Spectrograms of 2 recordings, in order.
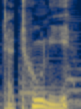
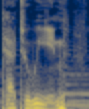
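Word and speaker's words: Tatooine: It is tattoo Annie not tattooing?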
